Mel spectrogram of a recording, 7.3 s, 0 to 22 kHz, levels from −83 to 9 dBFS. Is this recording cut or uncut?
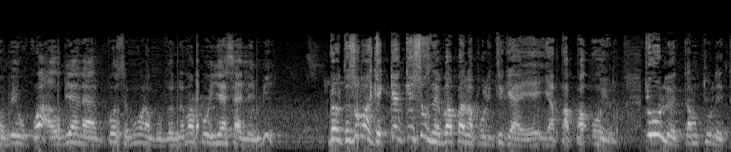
cut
